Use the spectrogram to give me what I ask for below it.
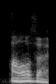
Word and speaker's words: Alva: reward by the way Alva is how you say my name a L VA a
